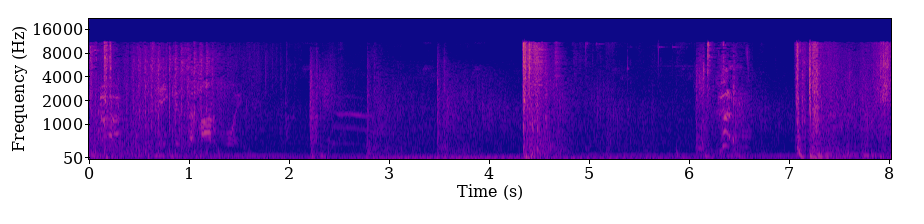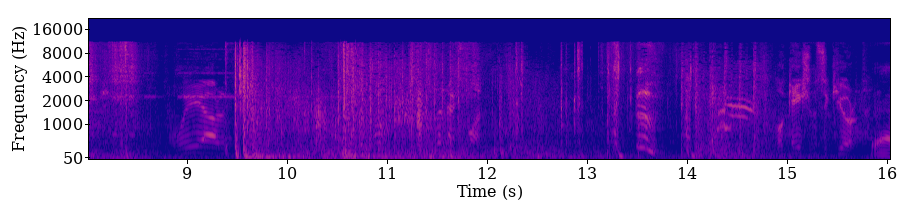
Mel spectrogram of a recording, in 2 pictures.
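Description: FAL-like rifle in Call of Duty Modern Warfare firing repeated sharp, punchy shots in quick bursts amid mechanical clatter and other battle noise, with a player talking over the gunfire.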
